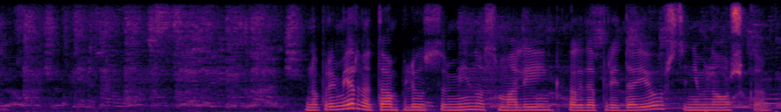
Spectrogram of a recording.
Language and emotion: Russian, neutral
